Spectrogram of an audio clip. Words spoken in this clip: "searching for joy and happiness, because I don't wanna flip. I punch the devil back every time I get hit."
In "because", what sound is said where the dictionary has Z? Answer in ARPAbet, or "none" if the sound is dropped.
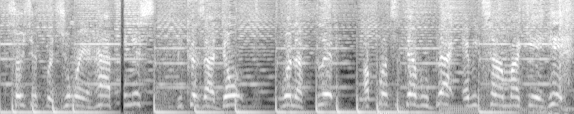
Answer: Z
